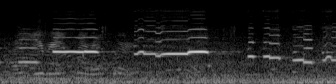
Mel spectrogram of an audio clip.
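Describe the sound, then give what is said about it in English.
A street vendor plays a flute near the India Gate, a giant arch over a pedestrian boulevard in central New Delhi, India: a short, high melody of a few held notes with slight bends, then quicker shorter ones, over a steady rumble of background noise and faint murmuring voices. “Avinda Hawk's flutes near the India Gate in the center of New Delhi.”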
